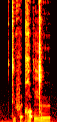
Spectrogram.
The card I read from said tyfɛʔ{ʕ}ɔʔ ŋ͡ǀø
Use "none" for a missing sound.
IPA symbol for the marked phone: ʁ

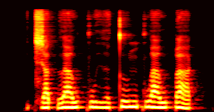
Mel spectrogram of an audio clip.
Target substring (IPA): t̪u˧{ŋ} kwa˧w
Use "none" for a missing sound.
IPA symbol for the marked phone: ŋ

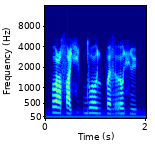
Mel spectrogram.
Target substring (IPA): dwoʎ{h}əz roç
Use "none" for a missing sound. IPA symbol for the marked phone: p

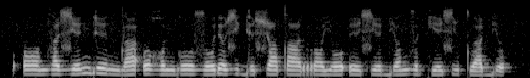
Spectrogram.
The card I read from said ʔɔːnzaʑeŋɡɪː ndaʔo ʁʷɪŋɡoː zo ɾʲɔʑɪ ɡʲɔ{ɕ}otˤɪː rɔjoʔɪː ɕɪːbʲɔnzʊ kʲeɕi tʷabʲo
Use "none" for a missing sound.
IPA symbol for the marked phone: ɕ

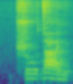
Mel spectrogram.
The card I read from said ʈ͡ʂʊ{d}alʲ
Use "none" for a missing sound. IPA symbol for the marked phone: d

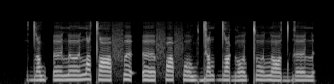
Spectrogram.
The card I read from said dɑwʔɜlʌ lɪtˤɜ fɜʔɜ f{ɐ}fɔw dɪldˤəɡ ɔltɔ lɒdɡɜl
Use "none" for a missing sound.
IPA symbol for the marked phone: ɑ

